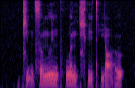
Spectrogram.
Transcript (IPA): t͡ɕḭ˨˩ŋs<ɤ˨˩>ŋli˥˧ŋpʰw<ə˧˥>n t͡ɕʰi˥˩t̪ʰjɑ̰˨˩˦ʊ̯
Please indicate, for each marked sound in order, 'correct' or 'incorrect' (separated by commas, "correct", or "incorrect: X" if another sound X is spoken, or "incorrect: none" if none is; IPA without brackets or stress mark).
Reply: incorrect: ɤ˧˥, incorrect: ə˥˧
